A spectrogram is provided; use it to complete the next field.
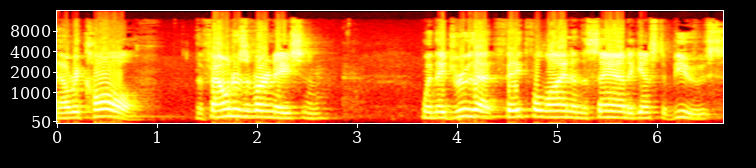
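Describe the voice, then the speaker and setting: A man speaks loudly at a moderate pace. His voice is high-pitched, with fairly even intonation. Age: old. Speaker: member of the public giving comment. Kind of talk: public comment at a meeting. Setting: public meeting hall. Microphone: not using the microphone, it is broken.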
